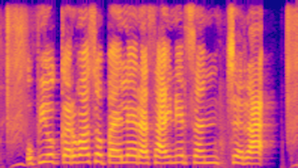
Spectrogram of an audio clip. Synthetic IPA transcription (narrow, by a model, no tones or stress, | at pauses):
ʊpjoːɡ̚kɐɾʋasɔpɛɦleɾɐsaːɪneɾsə̃nt͡ʃɾa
